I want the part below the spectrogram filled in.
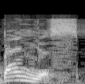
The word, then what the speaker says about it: Banias: The city today is called Banias because the Arabic-speaking people can't pronounce a P, so they call it Banias instead of Panias.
